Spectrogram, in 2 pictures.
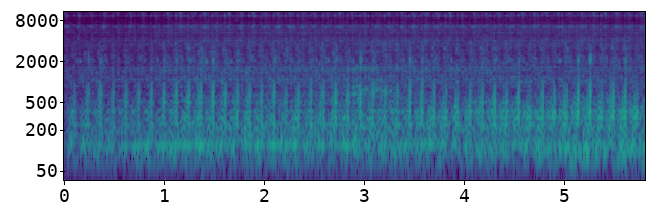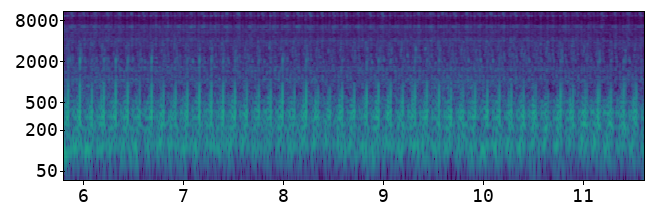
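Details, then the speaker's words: Unbranded 90-degree V-twin vacuum (flame-licker) model engine: fast, even soft puffing clicks, running smoothly but slow for this engine. Speed depends on flame size and its proximity to the intake; normal running. "now that's um slow for this engine I can get it running much faster it possibly will start to run a bit faster as that"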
